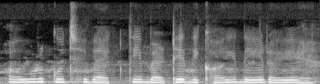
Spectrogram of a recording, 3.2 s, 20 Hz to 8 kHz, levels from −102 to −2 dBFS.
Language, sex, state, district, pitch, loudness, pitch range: Hindi, female, Uttar Pradesh, Saharanpur, 235 Hz, -15 LUFS, 220-250 Hz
